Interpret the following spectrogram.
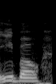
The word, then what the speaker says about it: Igbo: to spell My Tribe another way to spell is Igbo where the g is silent okay and of course the word chi is also an ebo word in in in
